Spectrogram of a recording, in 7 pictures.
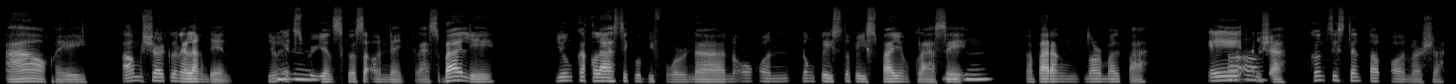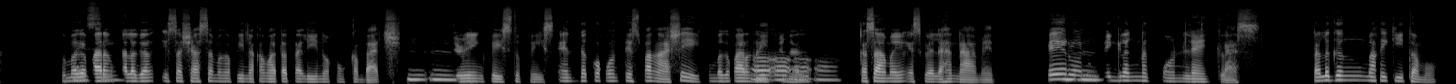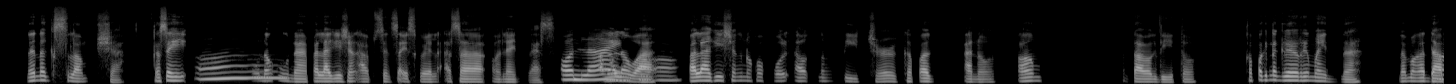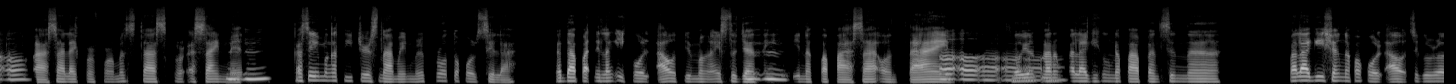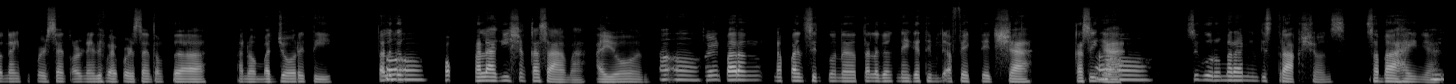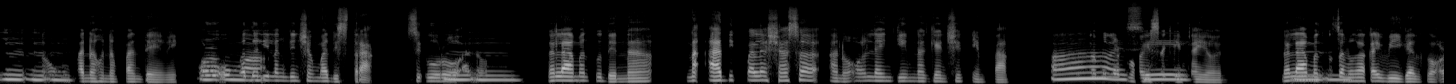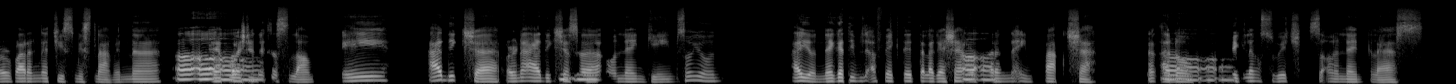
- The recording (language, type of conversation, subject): Filipino, podcast, Paano nakaapekto ang teknolohiya sa paraan ng pagkatuto ng kabataan?
- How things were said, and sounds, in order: none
